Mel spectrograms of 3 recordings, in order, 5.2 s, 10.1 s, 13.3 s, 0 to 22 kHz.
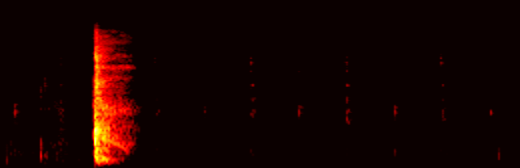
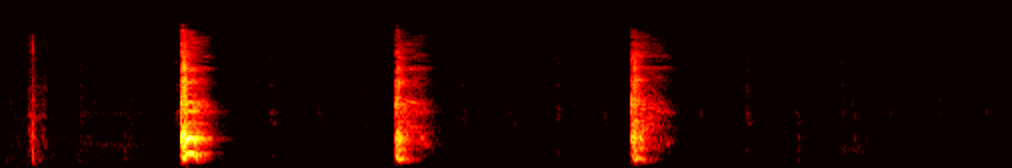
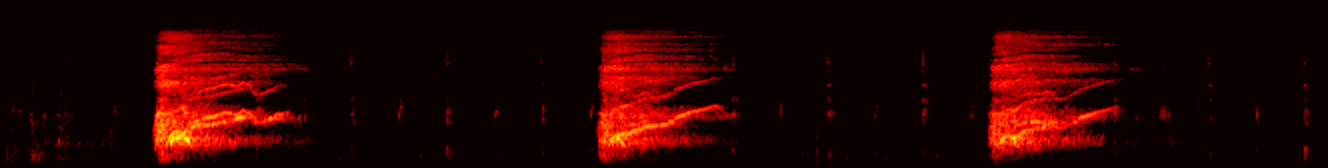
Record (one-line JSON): {"cough_length": "5.2 s", "cough_amplitude": 19678, "cough_signal_mean_std_ratio": 0.13, "three_cough_length": "10.1 s", "three_cough_amplitude": 24734, "three_cough_signal_mean_std_ratio": 0.16, "exhalation_length": "13.3 s", "exhalation_amplitude": 5338, "exhalation_signal_mean_std_ratio": 0.38, "survey_phase": "beta (2021-08-13 to 2022-03-07)", "age": "65+", "gender": "Female", "wearing_mask": "No", "symptom_none": true, "smoker_status": "Ex-smoker", "respiratory_condition_asthma": false, "respiratory_condition_other": false, "recruitment_source": "REACT", "submission_delay": "1 day", "covid_test_result": "Negative", "covid_test_method": "RT-qPCR", "influenza_a_test_result": "Negative", "influenza_b_test_result": "Negative"}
